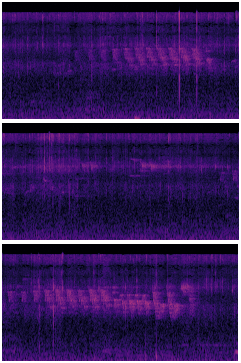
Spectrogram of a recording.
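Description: A songbird singing a rapid, high trill twice, each phrase about two and a half seconds long and sliding slightly downward, over faint outdoor background noise with a few soft clicks.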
